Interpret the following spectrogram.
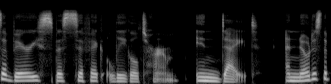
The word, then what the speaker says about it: indict: Now, this one is a very specific legal term, indict. And notice the pronunciation. That C is totally silent. It sounds like indict.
